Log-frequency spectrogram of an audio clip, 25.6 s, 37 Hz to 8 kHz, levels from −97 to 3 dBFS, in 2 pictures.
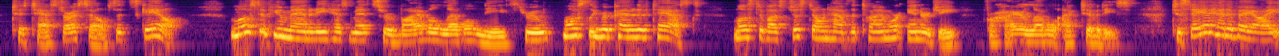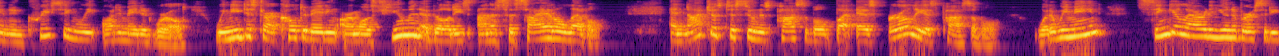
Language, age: English, 50-69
